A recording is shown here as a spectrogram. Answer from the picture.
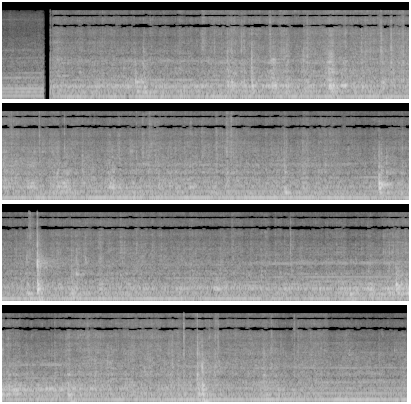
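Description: Electric slow masticating juicer running with a steady low hum while its auger crushes celery stalks, with continuous crackling and a few sharp snaps, the loudest about eight seconds in.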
